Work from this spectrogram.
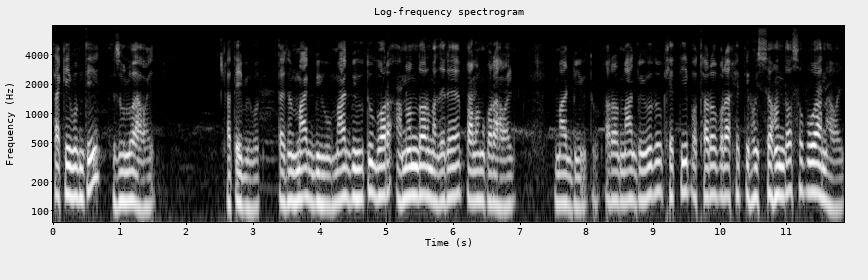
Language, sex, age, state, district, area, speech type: Assamese, male, 45-60, Assam, Barpeta, rural, spontaneous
